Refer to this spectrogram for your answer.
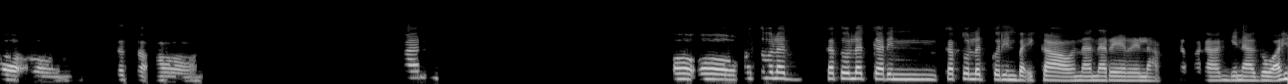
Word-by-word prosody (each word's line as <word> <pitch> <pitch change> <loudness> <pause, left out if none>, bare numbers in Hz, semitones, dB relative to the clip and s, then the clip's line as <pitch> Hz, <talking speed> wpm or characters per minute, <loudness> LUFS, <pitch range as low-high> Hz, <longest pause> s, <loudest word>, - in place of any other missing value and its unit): Oo, 195 -5 -1 0.5
totoo. 185 -5 -5 2.0
Fan 305 +1 0
m 285 - -12 2.4
Oo, 245 -2 +4
katulad 280 0 0 0.3
katulad 270 0 +3
ka 250 -1 +3
rin, 240 -1 +2 0.4
katulad 245 -1 +1
ko 225 - +1
rin 220 -1 +1
ba 205 - +2
ikaw 190 -2 +2
na 185 - +1
nare-relax 185 -2 0 0.2
kapagka 195 -1 -5
ginagawa 190 -1 +2
yan, 250 - +4
210 Hz, 90 wpm, -19 LUFS, 190-250 Hz, 2.4 s, Oo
